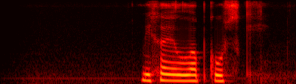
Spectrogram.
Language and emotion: Russian, neutral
